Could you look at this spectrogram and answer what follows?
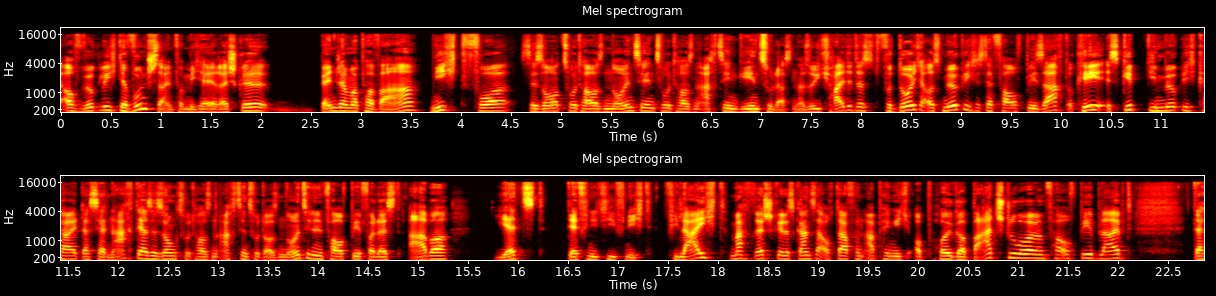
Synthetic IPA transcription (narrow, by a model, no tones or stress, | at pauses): ʔa̰ʊxv̥ɪɐklɪçd̥eːɐvʊnʃz̥a̰ɪnfɔɐnmɪçaʔeːlʁɛʃkəb̥ɛnʒamapʰava̰ːnɪçtfoːɐz̥ezɔ̃ːt͡sv̥oːtʰaʊzn̩tnɔʏnt͡seːnt͡sv̥oːtʰaʊzn̩tʔa̰χt͡seːnɡeːənt͡sula̰sn̩ʔa̰lzoɪçhaltədasfyːɐdʊɐçʔa̰ʊsmøːklɪçd̥asd̥eːɐfaʊɛfb̥eːzaːktʔokʰeːʔɛsɡ̥iːp̚t̚d̥iːmøːklɪçkʰaɪt̚d̥aseːɐna̰ːχd̥eːɐzɛzɔ̃ŋt͡sv̥oːtʰaʊzn̩tʔa̰χt͡seːnt͡sv̥oːtʰaʊzn̩tnɔʏnt͡seːndeːnfaʊɛfb̥eːfɐlɛstʔa̰ːbɐ | jɛt͡st | d̥efinitʰiːfnɪçtfɪlaɪçtmaχtʁɛʃkəɾasɡ̥ant͡səa̰ʊxd̥afɔnʔa̰phɛŋɪçʔɔphɔlɡɐba̰ːtʃtuːbɐbaɪaɪmfaʊɛfb̥eːblaɪp̚td̥a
